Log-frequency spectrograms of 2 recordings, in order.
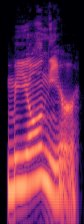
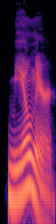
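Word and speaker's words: Mjölnir: And then the I is pronounced like the one in ski. Okay, great. So, oh God, the best I can render it without the international phonetic alphabet is Mjolnir. Mjolnir.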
